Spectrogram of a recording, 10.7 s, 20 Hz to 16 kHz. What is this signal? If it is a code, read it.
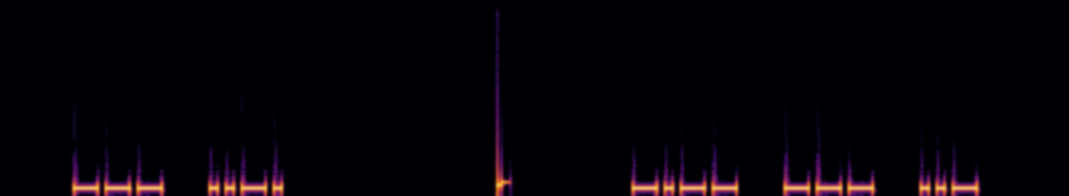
Morse code, heard as a keyed tone, about 15 wpm, spaced as for 11 wpm, 700 Hz. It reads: OF YOU
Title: 2x Character Spacing - Top 100 Words - 15wpm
